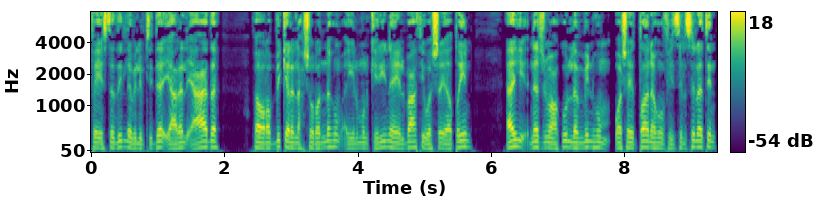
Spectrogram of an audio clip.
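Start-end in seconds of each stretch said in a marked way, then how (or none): none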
